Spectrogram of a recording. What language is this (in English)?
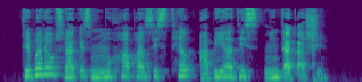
Georgian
